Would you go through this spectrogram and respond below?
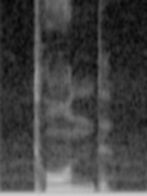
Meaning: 1. fast; quick 2. spicy; hot 3. harsh; acrid; biting; sharp 4. severe; intense 5. strong; intense (of a beverage, a color) 6. quick to anger; irate 7. sharp; steep
- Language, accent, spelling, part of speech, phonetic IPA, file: Persian, Iran, تند, adjective, [t̪ʰon̪d̪̥], Fa-تند.ogg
